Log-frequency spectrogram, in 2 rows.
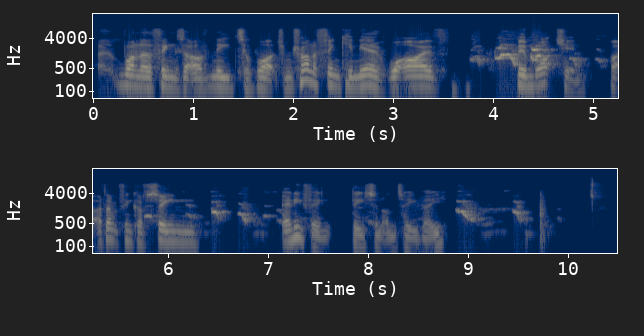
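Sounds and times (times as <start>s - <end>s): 
speech: 0.2s - 6.4s, 7.1s - 9.0s
dog barking excitedly at window: 3.8s - 7.2s, 8.8s - 9.7s.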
